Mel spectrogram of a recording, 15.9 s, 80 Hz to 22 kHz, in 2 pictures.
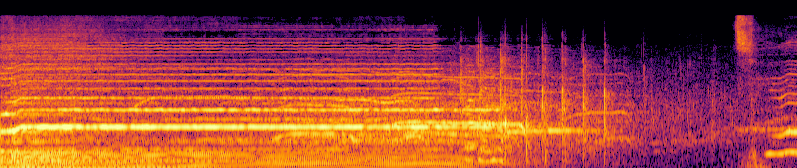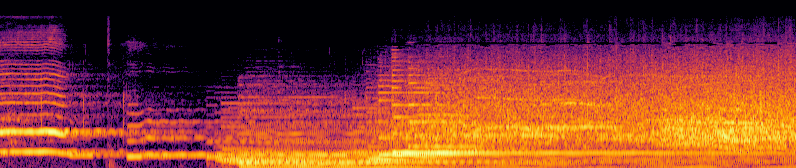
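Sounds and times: soft musical accompaniment: 0.0s - 5.0s, 8.1s - 15.9s
woman singing with vibrato: 0.0s - 5.1s, 7.4s - 10.3s.

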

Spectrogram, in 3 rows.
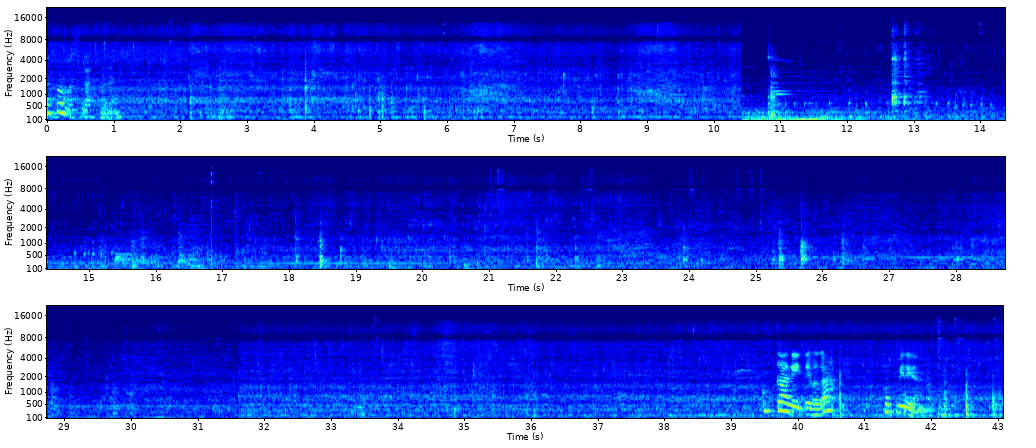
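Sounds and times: spatula stirring food in pot: 0.0s - 10.4s, 34.1s - 37.0s.

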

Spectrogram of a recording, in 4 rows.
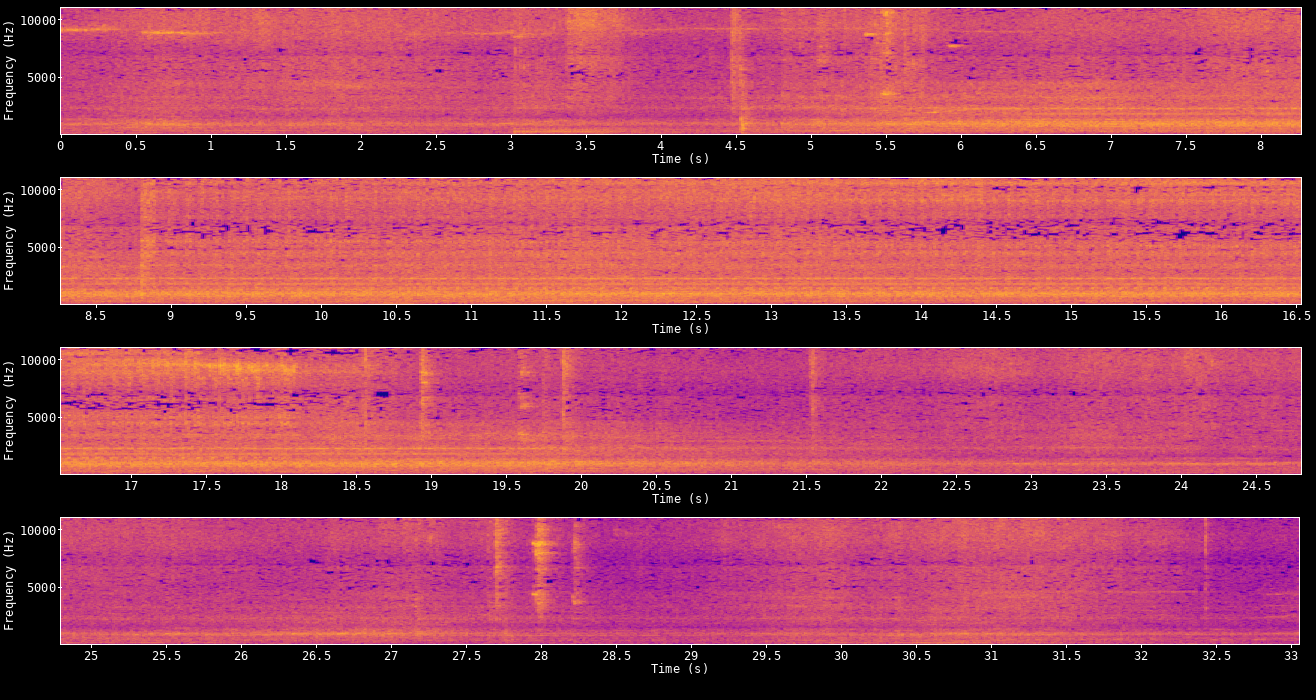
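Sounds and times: lathe cutting: 3.0s - 20.8s.

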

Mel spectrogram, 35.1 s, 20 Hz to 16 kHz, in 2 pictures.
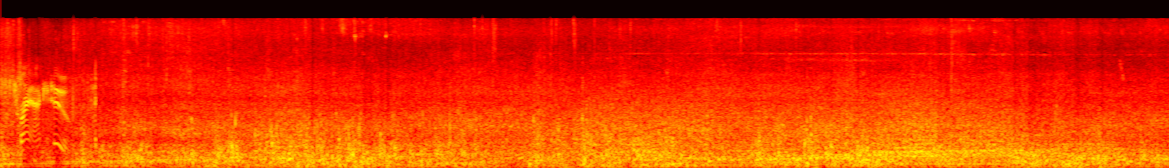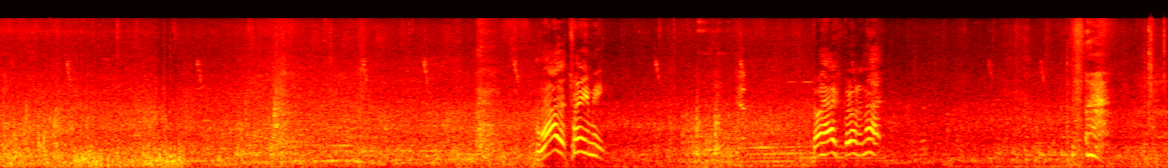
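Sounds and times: freight train rumbling past: 0.7s - 23.5s.

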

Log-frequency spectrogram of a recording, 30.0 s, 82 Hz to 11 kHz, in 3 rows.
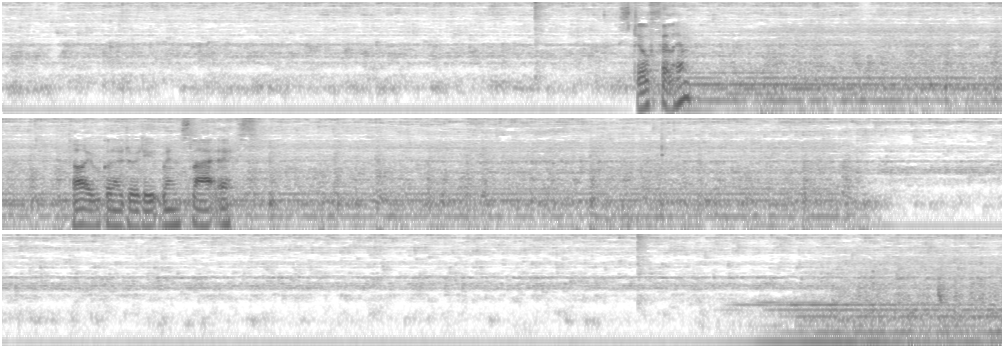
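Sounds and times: washing machine hum: 0.0s - 30.0s
water rushing into washing machine: 0.0s - 30.0s
drum turning in sudsy water: 6.4s - 18.9s, 27.5s - 30.0s.

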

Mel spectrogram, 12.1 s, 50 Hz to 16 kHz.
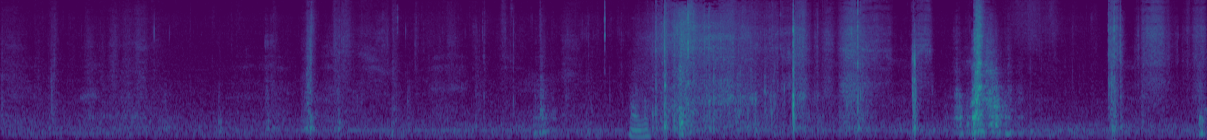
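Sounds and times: sheets rustling and scraping: 6.4s - 8.9s.

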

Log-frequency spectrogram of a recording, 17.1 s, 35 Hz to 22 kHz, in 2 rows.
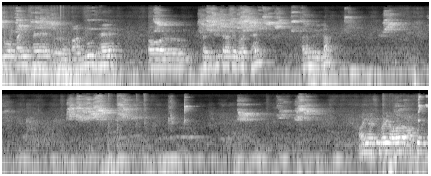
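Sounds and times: lovebirds squawking: 0.0s - 9.2s.

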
